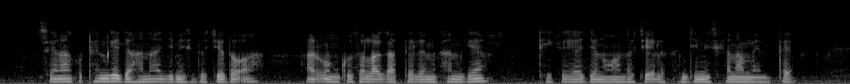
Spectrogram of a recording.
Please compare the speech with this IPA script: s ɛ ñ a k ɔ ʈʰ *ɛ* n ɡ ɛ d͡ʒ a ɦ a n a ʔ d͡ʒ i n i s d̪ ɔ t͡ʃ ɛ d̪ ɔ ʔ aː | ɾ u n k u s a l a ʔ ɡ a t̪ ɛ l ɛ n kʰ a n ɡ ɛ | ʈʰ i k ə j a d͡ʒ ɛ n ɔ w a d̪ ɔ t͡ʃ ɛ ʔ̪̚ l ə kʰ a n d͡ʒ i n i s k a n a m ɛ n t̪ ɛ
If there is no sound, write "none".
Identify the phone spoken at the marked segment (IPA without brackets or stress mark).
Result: ɛ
